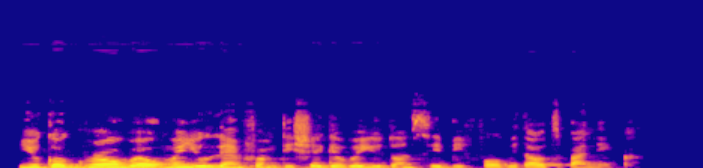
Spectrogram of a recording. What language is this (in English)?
Nigerian Pidgin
